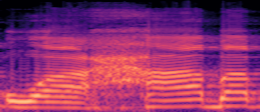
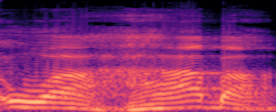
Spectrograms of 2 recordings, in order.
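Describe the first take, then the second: First: The h is a light, plain breath. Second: The h is voiced deep in the throat. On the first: The speaker calls it wrong. "পড়া শুদ্ধ হবে না" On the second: The speaker calls it right. "হাটা আওয়াজ দিয়ে পড়তে হবে"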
